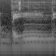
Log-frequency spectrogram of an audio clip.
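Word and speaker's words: Biehn: Michael Bean you knew Michael Bean is say it regular maybe I'll know it don't put something no it's b-i-e-h-n I do not no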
